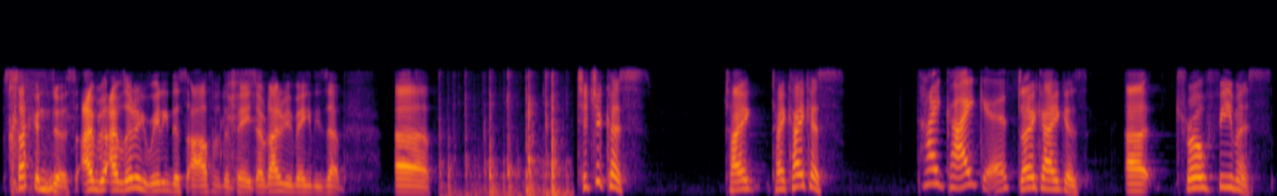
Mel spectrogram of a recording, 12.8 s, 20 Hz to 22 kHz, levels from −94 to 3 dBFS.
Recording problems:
high frequencies cut off; severe; nothing above 5 kHz
keyboard typing; noticeable; from 4.5 to 5.5 s; peak 5 dB below the speech

